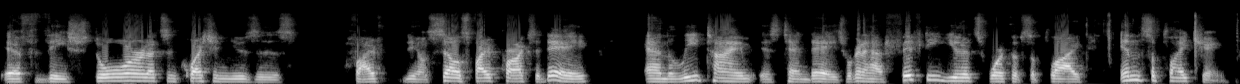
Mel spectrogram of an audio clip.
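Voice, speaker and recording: A man teaching an informal online class, explaining step by step in a halting way and voicing hypothetical exchanges as examples. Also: medium pitch, poor audio. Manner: explanatory, halting, checks understanding, acts out hypothetical dialogue. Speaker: instructor. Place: video conference class.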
